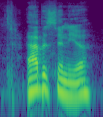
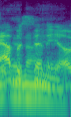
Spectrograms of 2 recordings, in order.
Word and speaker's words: Abyssinia: So to start off with, can you just tell me how to pronounce the name of the restaurant? Sure. Abbiscinia. Ab y ss i. Abiscinia.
